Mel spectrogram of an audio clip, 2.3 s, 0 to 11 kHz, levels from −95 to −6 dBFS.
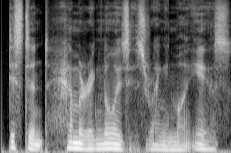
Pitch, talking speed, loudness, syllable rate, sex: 95 Hz, 180 wpm, -17 LUFS, 4.9 syllables/s, male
